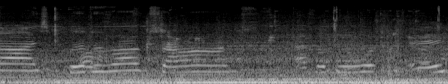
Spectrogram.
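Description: A toddler's high voice in several drawn-out, sung notes over the steady low rumble of a moving vehicle's cabin.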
